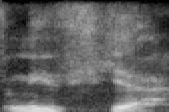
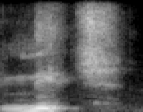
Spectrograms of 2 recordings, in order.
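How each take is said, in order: First: The name is said in its original local way. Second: The name is said the French way. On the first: "say it the way he said it" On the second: "if you say it in France, it'll be niche"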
